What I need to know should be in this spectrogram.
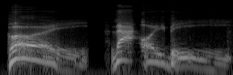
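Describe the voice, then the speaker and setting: Raspy and very deep, a man's low-pitched voice performs a put-on character voice. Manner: theatrical, gruff.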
